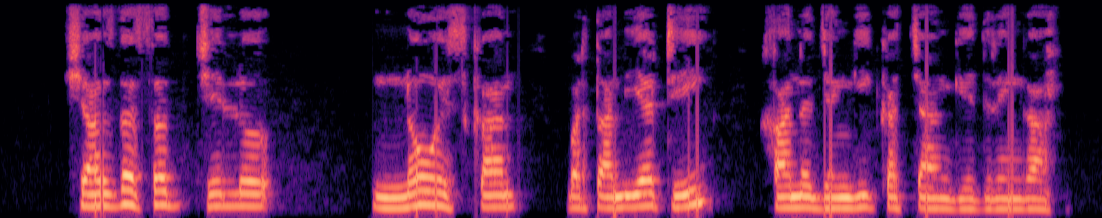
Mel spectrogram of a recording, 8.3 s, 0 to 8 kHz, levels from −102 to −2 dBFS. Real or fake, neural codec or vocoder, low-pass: real; none; 7.2 kHz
